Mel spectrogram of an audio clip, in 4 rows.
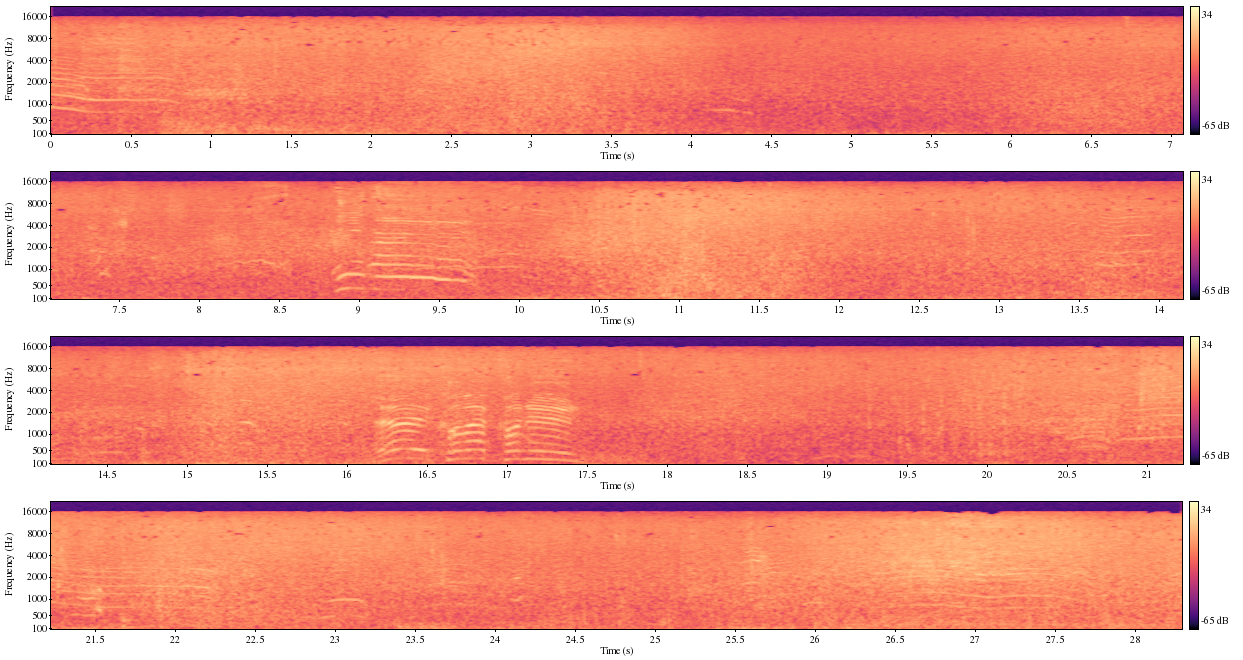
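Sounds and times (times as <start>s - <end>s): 
heavy waves of a stormy sea crashing: 0.0s - 28.2s
speech: 17.0s - 17.5s.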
